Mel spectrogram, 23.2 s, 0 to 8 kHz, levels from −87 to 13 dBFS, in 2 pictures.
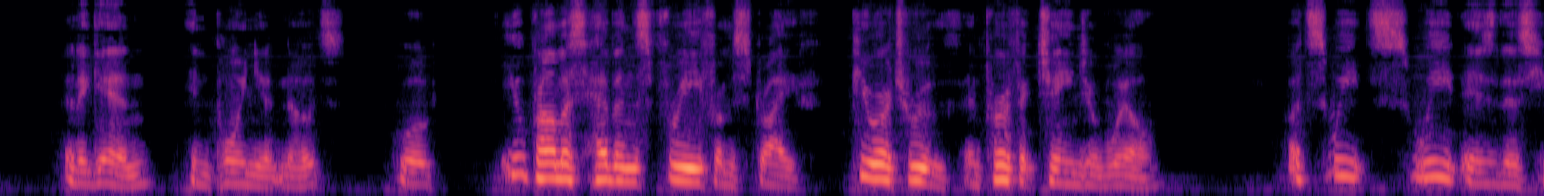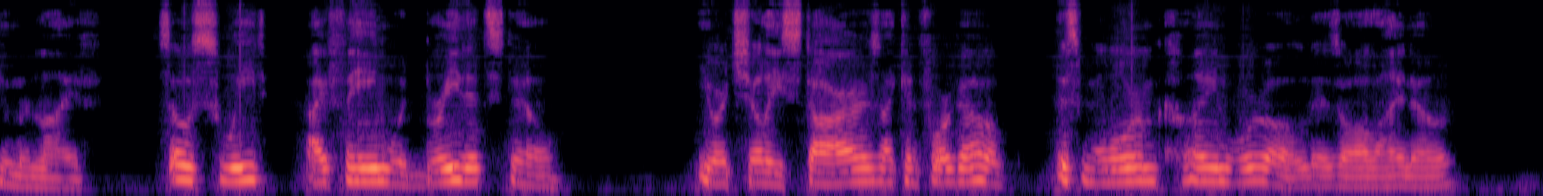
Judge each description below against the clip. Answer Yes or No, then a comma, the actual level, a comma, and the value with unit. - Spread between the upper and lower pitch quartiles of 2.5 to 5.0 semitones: No, wide, 5.6 semitones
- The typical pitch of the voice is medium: Yes, medium, 145 Hz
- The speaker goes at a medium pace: No, slow, 120 wpm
